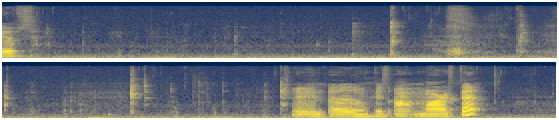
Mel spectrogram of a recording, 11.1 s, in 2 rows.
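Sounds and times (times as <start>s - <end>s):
low steady hum: 0.0s - 11.0s
close chewing: 0.4s - 8.4s
wet mouth clicks and smacks: 3.1s - 4.3s.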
